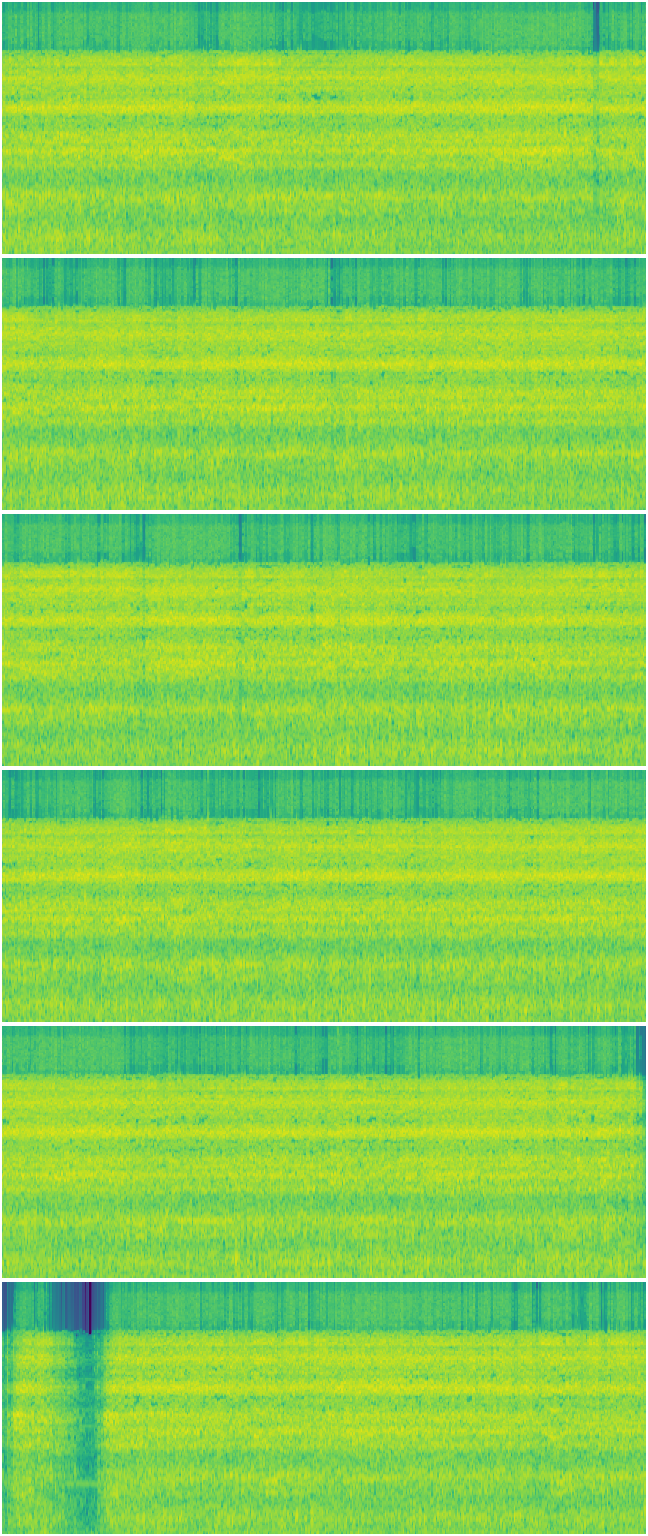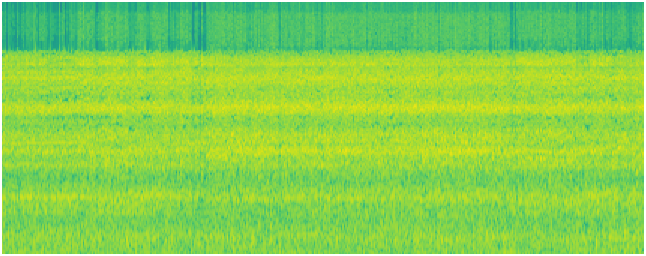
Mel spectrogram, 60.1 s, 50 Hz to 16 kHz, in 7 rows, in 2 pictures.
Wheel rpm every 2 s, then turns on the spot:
230, 220, 230, 220, 220, 230, 220, 230, 230, 220, 230, 230, 230, 230, 230, 230, 230, 230, 230, 230, 230, 90, 180, 220, 230, 230, 230, 220, 220, 220.
none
